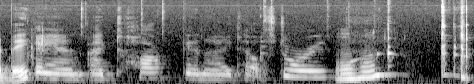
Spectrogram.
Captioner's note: removing lid and closing lid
